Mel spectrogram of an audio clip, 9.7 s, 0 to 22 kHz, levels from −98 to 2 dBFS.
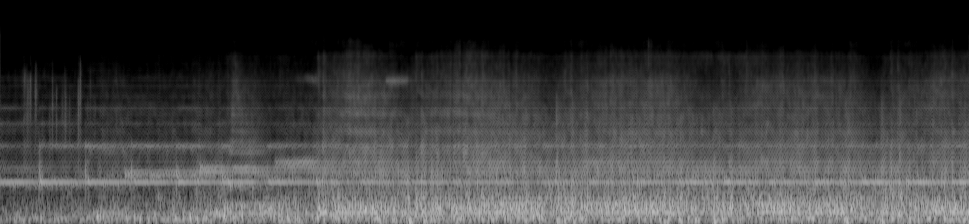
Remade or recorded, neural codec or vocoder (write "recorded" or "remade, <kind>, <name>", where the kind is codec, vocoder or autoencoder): remade, vocoder, Vocos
